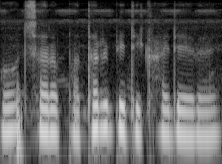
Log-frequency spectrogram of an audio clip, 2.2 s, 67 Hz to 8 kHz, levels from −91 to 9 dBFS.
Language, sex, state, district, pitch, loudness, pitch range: Hindi, male, Arunachal Pradesh, Lower Dibang Valley, 165 Hz, -18 LUFS, 160-175 Hz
